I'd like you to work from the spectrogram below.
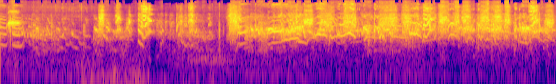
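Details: Budgie colony with a breeding pair: softer chirps and a few harsh squawks open, then the chorus swells into loud, dense warbling chatter with wavering whistled notes.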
